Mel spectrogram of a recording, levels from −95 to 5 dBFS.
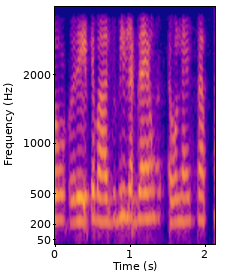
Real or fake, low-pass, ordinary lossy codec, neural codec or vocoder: fake; 3.6 kHz; none; codec, 24 kHz, 1.5 kbps, HILCodec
